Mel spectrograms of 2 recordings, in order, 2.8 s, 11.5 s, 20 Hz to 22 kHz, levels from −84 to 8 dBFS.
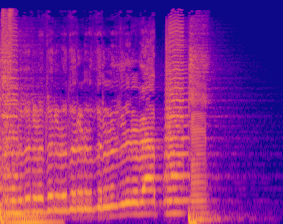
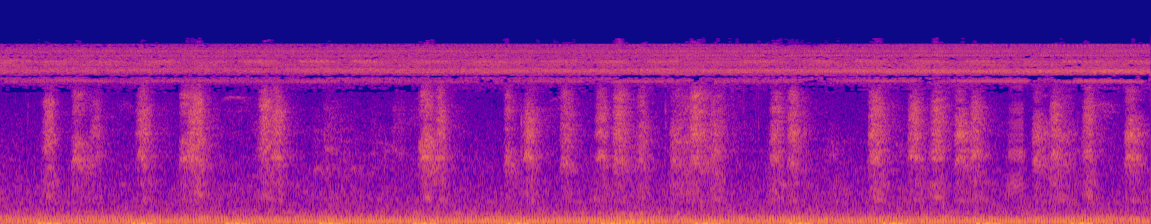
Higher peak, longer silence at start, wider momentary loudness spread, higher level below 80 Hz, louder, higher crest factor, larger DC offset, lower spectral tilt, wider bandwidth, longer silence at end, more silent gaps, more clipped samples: first, 0 dBFS vs -4 dBFS; about the same, 0 s vs 0 s; about the same, 4 LU vs 2 LU; about the same, -24 dBFS vs -26 dBFS; first, -13 LUFS vs -21 LUFS; about the same, 14 dB vs 14 dB; second, under 0.1% vs 0.8%; first, -4 dB/octave vs -2 dB/octave; first, 19.5 kHz vs 11 kHz; first, 0.65 s vs 0 s; neither; neither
